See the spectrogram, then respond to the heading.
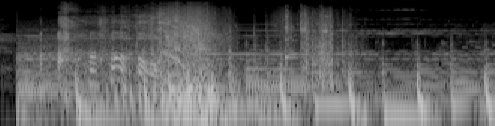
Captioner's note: Sonic whooshes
